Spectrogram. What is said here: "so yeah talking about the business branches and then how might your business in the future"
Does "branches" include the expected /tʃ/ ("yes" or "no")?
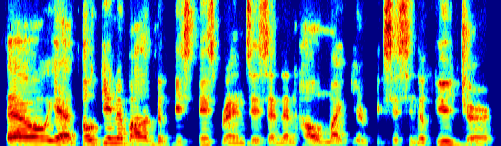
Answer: no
